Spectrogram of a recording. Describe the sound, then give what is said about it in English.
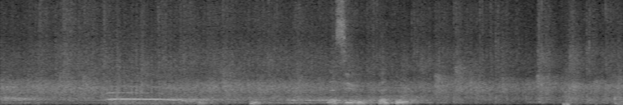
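Steady audience applause for a pastor fills the whole stretch, a dense wash of clapping with a few cheers, while a man speaks briefly over it. “Oh, wow, give it up”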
